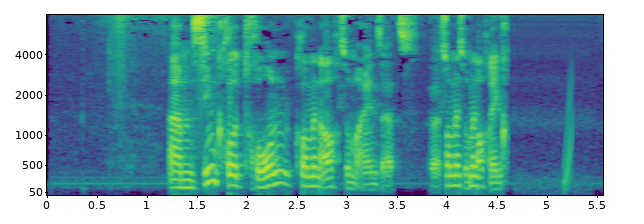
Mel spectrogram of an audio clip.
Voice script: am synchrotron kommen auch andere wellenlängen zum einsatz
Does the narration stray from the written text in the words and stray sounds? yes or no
yes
